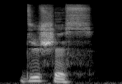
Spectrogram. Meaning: plural of duchesse
- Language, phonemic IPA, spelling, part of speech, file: French, /dy.ʃɛs/, duchesses, noun, LL-Q150 (fra)-duchesses.wav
